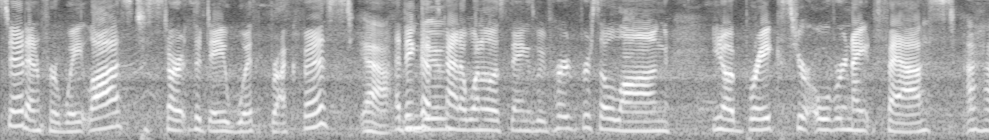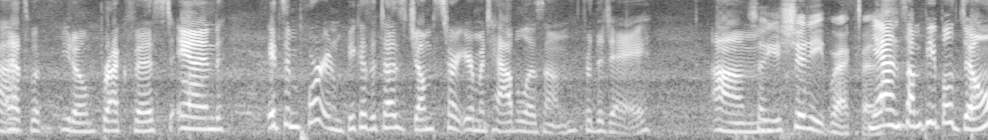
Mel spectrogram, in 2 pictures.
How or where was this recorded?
live audience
